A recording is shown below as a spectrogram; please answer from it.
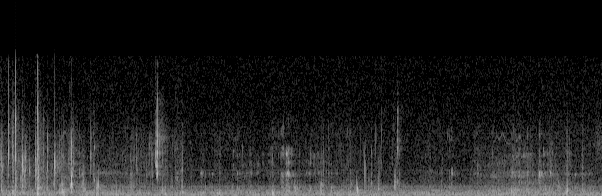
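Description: Close-miked small clicks and light taps as a small hot sauce bottle is handled and opened, a quick flurry in the first second and then scattered single clicks, as the bottle is tipped over a bowl of seafood-boil sauce.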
